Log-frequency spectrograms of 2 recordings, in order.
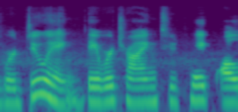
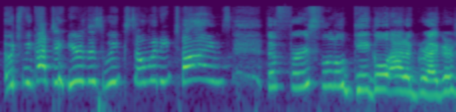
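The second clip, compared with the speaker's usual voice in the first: excited. Real, not acted. Gushing about cute laugh.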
